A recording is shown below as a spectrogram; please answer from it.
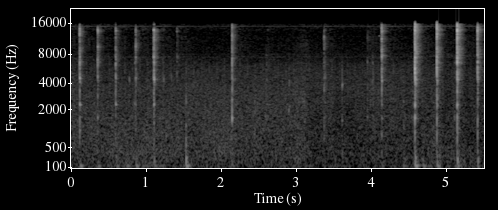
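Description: Solid steel slip-joint pliers held in the hand are opened and closed, so the pivot clicks and the jaws clack. A series of sharp, bright, dry clicks comes at an uneven pace over a quiet background, each dying away almost instantly, with the loudest clacks near the end.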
